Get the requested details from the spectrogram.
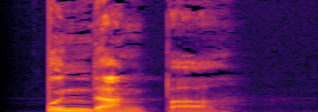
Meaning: ungrateful
- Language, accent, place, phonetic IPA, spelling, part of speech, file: German, Germany, Berlin, [ˈʊnˌdaŋkbaːɐ̯], undankbar, adjective, De-undankbar.ogg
